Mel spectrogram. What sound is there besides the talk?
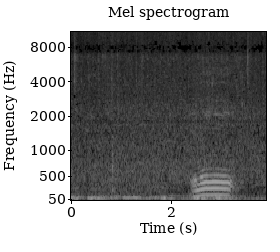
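rain falling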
